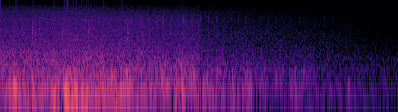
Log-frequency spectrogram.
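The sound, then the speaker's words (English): A stormy outdoor scene of rain and gusting wind with a deep rolling rumble of thunder, loudest at first and then gradually fading away. No one speaks. “Storms are coming, boys. Best batten down the hatches.”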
